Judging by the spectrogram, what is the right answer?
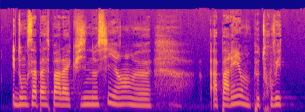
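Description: Her pitch is fairly high. The woman speaks at a moderate pace. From Normandy, France (Le Havre). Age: young. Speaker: vegetarian chef. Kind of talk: casual interview. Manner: hesitant, frequent fillers.

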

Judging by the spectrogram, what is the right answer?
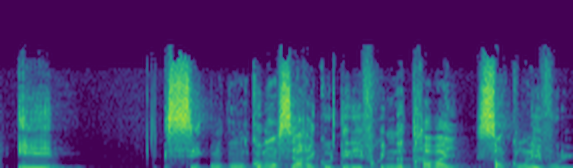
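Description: A very clean recording with a silent background, carrying a man's dark, mellow tone. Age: 20s. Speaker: entrepreneur and investor. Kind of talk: interview.

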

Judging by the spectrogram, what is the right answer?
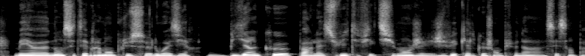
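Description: The speaker's dark, mellow tone moves at a moderate pace with hardly any pauses and fairly even intonation. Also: woman, fairly low pitch for a woman. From Normandy, France. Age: 40s. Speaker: mountaineer and entrepreneur. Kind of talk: interview. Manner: halting.

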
